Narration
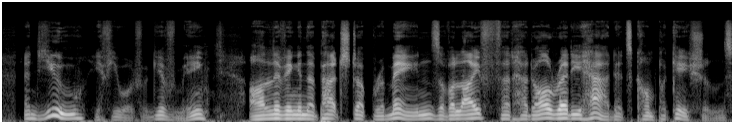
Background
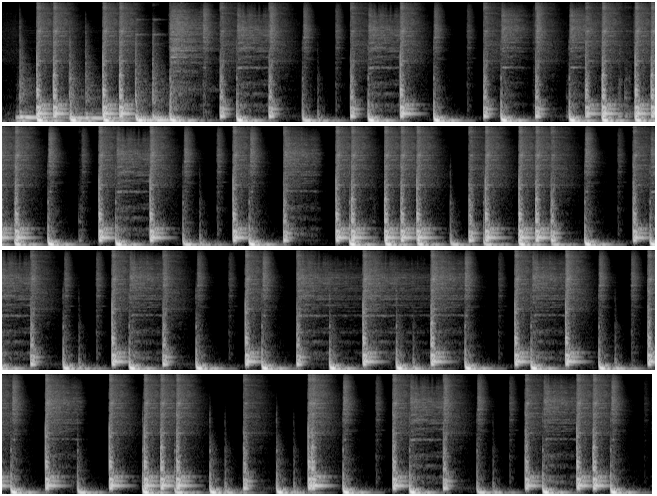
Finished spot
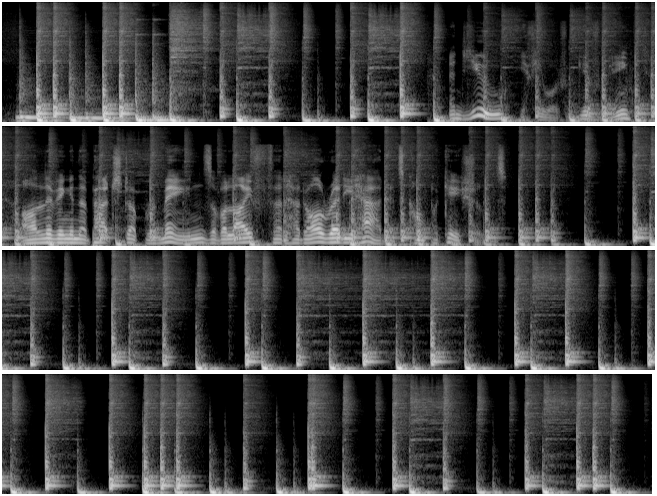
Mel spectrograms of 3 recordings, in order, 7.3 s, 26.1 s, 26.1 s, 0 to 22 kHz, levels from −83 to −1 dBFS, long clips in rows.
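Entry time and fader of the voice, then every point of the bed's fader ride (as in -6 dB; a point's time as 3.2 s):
4.25 s, -2.0 dB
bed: 4.17 s -0.5 dB
4.92 s -10 dB
12.32 s -10 dB
12.73 s -1.5 dB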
